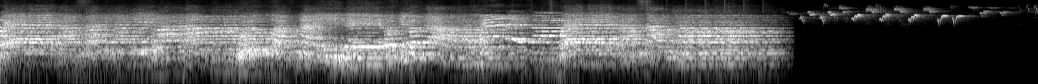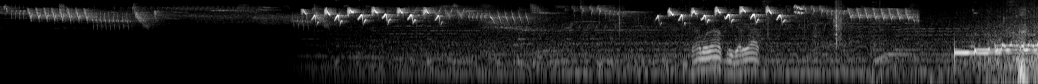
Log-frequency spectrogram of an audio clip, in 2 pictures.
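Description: A church choir of women singing together, cut off abruptly about twelve seconds in. After that, birds call in bouts of rapid high trills, separated by quieter stretches.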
